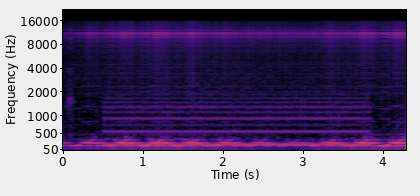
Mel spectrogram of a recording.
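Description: Synthesized electronic sound effect: a steady pitched electronic tone comes in about half a second in and cuts off just before the end, over a low pulsing electronic hum. It plausibly stands for the biostatic tank machinery as a crew member is lowered into it.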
